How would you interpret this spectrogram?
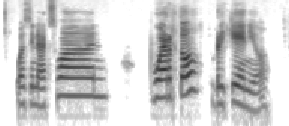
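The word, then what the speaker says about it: puertorriqueño: what's the next one puerto riqueno with two r's you're gonna roll your tongue old 164 puerto riqueno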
